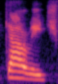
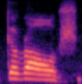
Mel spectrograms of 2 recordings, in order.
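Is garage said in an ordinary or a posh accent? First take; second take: ordinary; posh. First: It is said in an ordinary British accent. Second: It is said in a posh British accent.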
